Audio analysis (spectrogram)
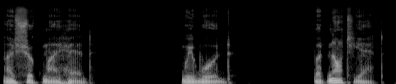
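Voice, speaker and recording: A man reading scripted first-person detective fiction in a measured, brooding, literary manner. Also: a bass voice, expressive, creaky, darkish tone, slightly rough, no echo, clean studio sound. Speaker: narrator.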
